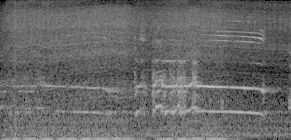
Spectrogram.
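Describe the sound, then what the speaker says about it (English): A chicken in the video game DayZ gives a rooster-like crow partway through, a mid-distance call over a steady outdoor ambient hum. "Old chicken."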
